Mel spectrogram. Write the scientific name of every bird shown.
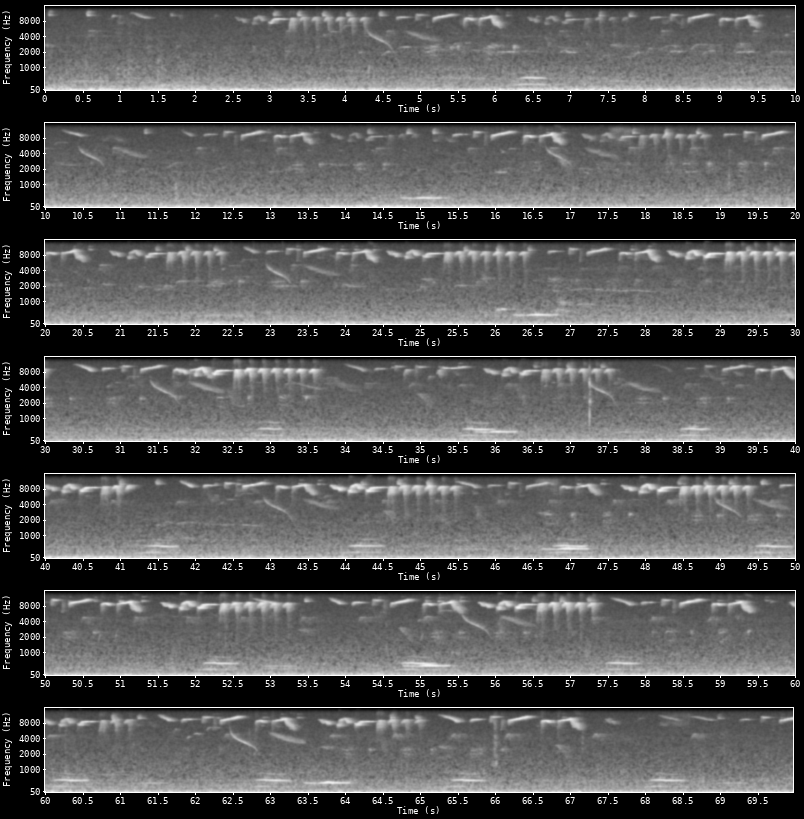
Arremon brunneinucha, unidentified bird, Leptotila verreauxi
